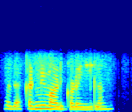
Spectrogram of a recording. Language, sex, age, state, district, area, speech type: Kannada, female, 18-30, Karnataka, Gadag, urban, conversation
